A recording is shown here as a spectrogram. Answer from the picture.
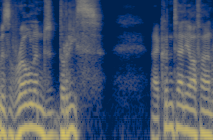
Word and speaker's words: Roland Driece: And I'm pronouncing it in a Dutch rolling my R's way because they like to do that. Mr. Roland Driece is since, and the way he's written it, right?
